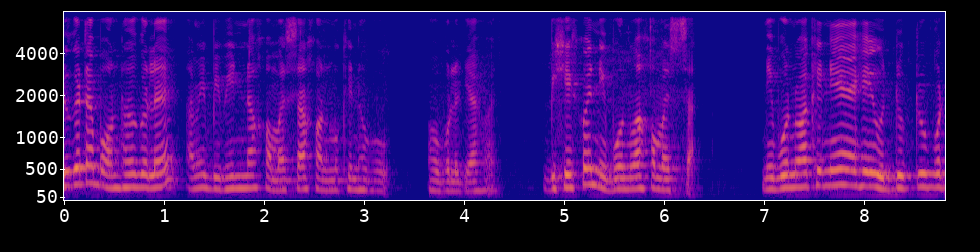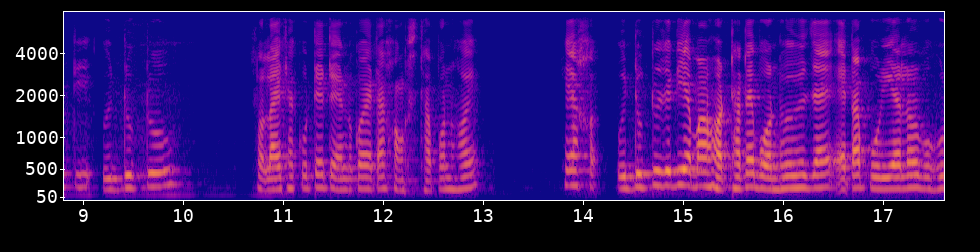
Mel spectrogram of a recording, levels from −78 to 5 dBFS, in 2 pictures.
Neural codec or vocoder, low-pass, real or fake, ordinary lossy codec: none; 7.2 kHz; real; none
